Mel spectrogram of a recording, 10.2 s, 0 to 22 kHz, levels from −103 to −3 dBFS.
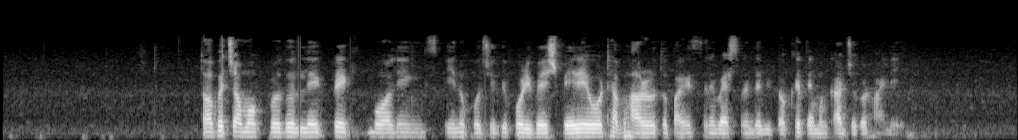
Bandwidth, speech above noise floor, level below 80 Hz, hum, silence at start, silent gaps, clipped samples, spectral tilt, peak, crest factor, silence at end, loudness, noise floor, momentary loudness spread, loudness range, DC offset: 7.4 kHz; 44 dB; -54 dBFS; none; 2.05 s; none; under 0.1%; -6.5 dB/octave; -2 dBFS; 18 dB; 1.2 s; -18 LUFS; -62 dBFS; 13 LU; 5 LU; under 0.1%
